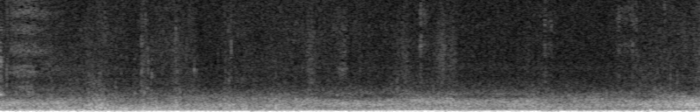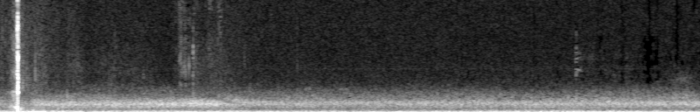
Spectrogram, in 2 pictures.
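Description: A five-iron striking a golf ball: one sharp, crisp click about seven seconds in.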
